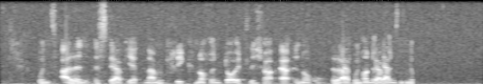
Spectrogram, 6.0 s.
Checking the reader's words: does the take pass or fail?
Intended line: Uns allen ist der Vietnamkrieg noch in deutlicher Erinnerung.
fail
